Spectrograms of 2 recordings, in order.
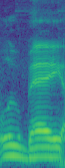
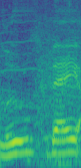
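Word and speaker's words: Lü: we need to keep up so it is Lou though like that is how you pronounce it so I am pronouncing it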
